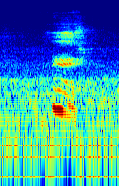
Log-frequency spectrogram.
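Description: A single breathy yawn with a short voiced, slightly falling tone in the middle, over a steady background hiss, with no talking.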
